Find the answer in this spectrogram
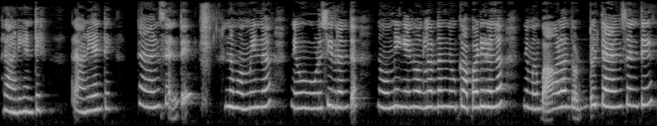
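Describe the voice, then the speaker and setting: A woman voicing a sweet, clingy small girl in a cartoon, speaking with a North Karnataka accent in a high childlike chirp. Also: fairly even intonation, a little fast. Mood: grateful. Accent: North Karnataka Kannada. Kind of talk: cartoon voice acting.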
